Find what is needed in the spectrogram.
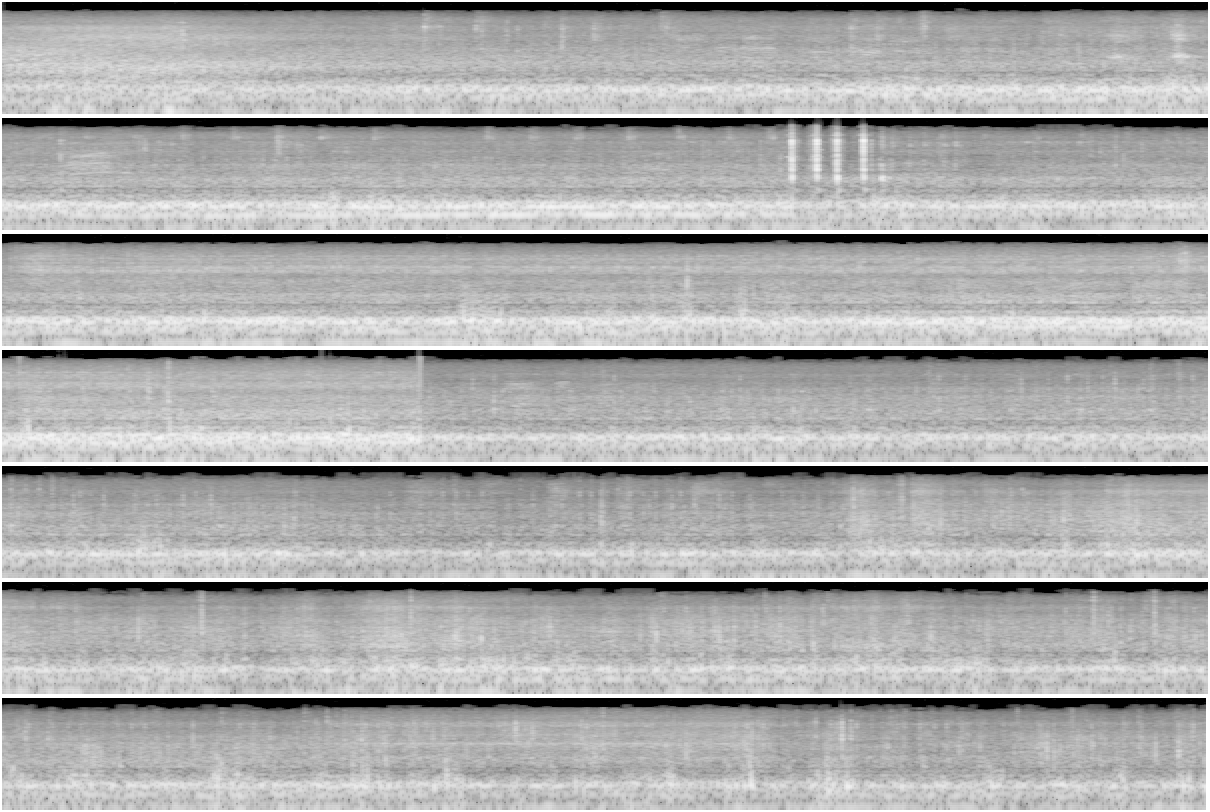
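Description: Wind rushing over the microphone of a bicycle-mounted camera, with tyres rumbling on the road, a steady loud roar while riding. It swells briefly about halfway through.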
